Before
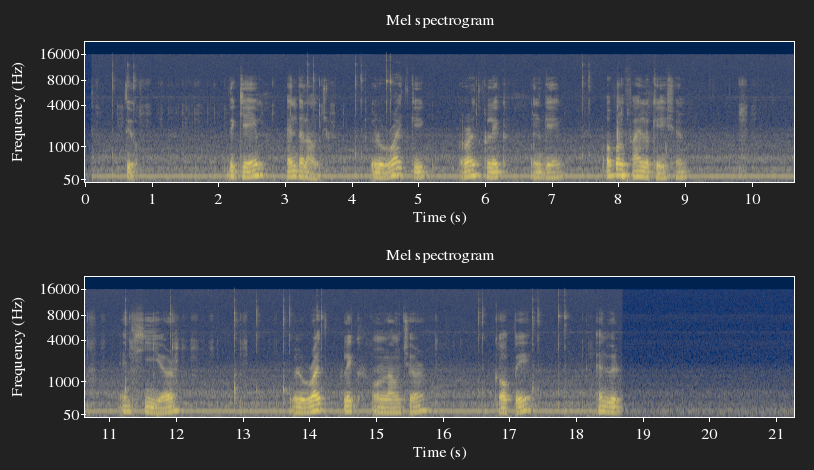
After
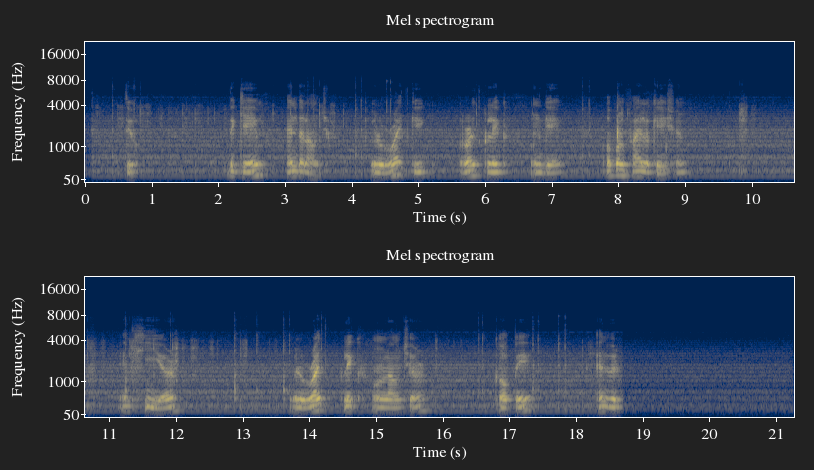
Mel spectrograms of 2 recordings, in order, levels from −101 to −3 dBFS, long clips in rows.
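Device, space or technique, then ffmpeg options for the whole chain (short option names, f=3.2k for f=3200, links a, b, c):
phone earpiece: -af "highpass=360,equalizer=f=360:t=q:w=4:g=-3,equalizer=f=540:t=q:w=4:g=-7,equalizer=f=790:t=q:w=4:g=-7,equalizer=f=1.1k:t=q:w=4:g=4,equalizer=f=1.8k:t=q:w=4:g=9,equalizer=f=2.6k:t=q:w=4:g=7,lowpass=f=3k:w=0.5412,lowpass=f=3k:w=1.3066,aecho=1:1:4.8:0.98,volume=-7.5dB"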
